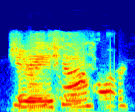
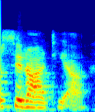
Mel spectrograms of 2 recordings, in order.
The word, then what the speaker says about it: Serratia: Serratia or Serratia. You could pronounce it either way.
